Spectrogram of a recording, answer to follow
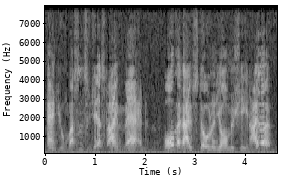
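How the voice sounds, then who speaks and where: An actor playing a mock-polite, evasive neighbour who needles and quibbles in breezy, pedantic fashion in a comic radio play. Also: male voice, on the high side, sing-song, measured pace, bright, forceful tone, husky, heavily acted. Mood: smug teasing. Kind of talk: comic radio drama acting.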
